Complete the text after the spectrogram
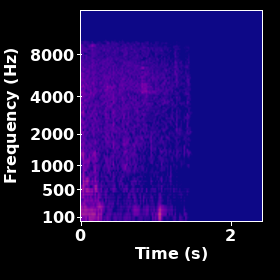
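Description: Footsteps walk away on a hard floor.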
